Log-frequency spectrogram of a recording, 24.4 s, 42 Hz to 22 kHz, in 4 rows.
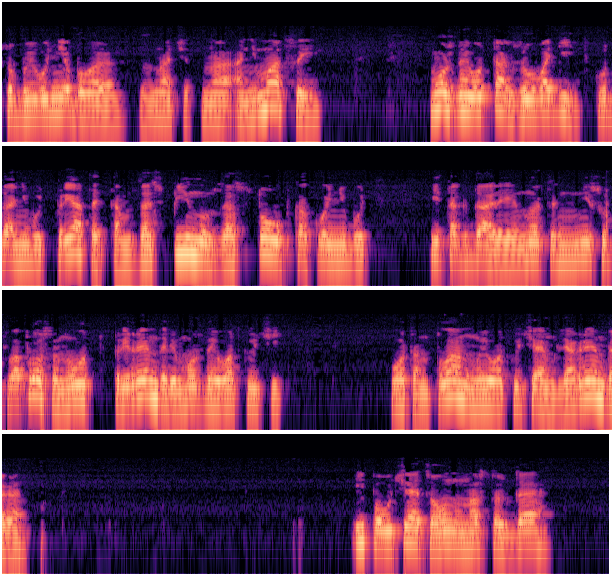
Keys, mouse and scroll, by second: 16.9 click, 18.7 space, 20.2-21.4 middle drag.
